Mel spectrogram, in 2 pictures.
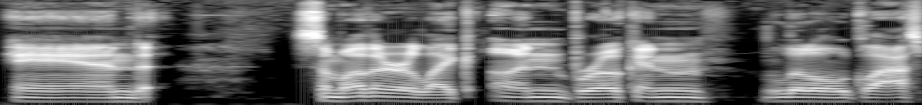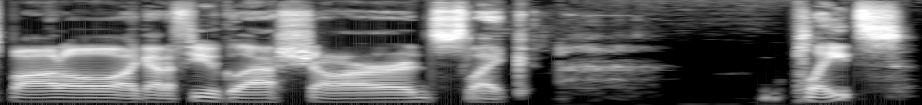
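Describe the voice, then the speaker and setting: A man co-hosting a podcast in a casual chat, rambling through long, drawn-out stories. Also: sits low, little pitch movement, a bit bright, clean tone, dry recording, studio quality. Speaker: podcast co-host. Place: home basement studio.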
